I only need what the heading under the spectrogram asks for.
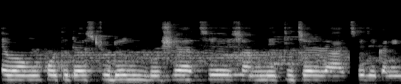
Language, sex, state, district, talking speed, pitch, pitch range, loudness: Bengali, female, West Bengal, North 24 Parganas, 165 wpm, 215 Hz, 210-220 Hz, -15 LUFS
